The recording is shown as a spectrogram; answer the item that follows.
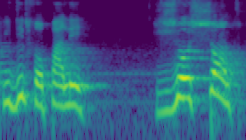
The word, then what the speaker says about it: je chante: Je chante. Please, it's not je chanter. I beg. It's not je chanter. It's je chante. Why? Because the E at the end is not pronounced.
